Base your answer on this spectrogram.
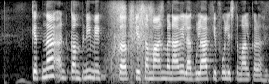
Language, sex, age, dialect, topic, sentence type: Magahi, male, 25-30, Western, agriculture, statement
